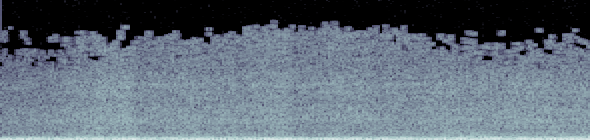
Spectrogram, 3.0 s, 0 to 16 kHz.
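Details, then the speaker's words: SN95 Ford Mustang V8 converted to carburetor, idle mixture screws backed off half a turn; deep steady idle with slightly lumpy rumble, still rich but smoothing, target air-fuel about 14–14.5 at idle. "I backed it off a half a turn. As you can tell, it's still really rich at idle."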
